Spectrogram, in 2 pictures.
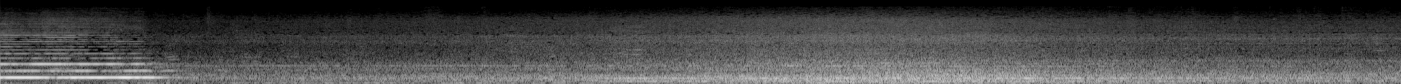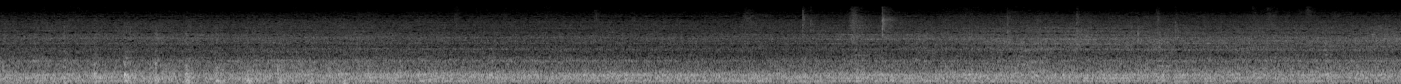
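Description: WAP-4 electric locomotive's horn, one blast that cuts off about two seconds in. Then the train passes: the rolling noise swells as the locomotive goes by and settles into a steady rumble of passenger coaches on the rails, with a few clicks of wheels over rail joints.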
